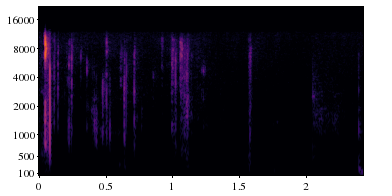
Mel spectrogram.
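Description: A sharp click at the start, then scattered faint clicks and crackles that die away after about a second and a half.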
